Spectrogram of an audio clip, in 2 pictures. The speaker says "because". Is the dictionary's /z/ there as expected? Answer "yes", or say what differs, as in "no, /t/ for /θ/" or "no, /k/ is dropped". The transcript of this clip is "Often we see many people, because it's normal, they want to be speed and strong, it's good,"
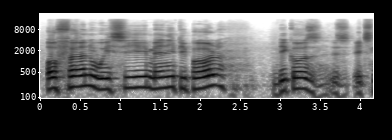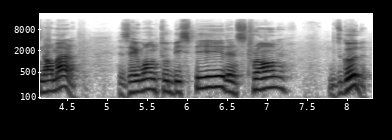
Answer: yes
